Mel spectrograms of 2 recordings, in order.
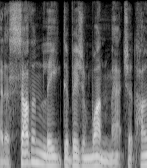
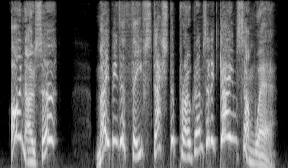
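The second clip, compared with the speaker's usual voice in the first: very high, bright, innocent voice, rising along; 6 dB louder than usual. Narrator reads Derek answering Bill, in Derek's bright, innocent voice. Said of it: "in a bright, innocent voice that hadn't broken".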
